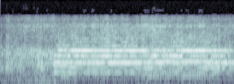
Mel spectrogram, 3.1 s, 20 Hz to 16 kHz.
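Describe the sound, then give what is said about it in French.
Sustained train horn from a humanitarian train's locomotive pulling seven wagons loaded with 277 tonnes of food, arriving at Kindu from Lubumbashi; after a brief rumble, a loud, steady multi-tone horn chord holds to the end. “C'est l'arrivée à Kindu ce matin du train humanitaire parti de Lubumbashi depuis le 5 octobre dernier, tirant 7 wagons avec 277 tonnes de vivres.”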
